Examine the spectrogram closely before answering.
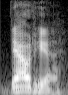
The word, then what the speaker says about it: Daudia: I'm here with Davide and Claudia, who are collectively known as Daudia. Have I pronounced that correctly?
